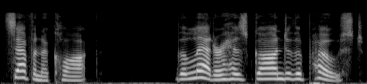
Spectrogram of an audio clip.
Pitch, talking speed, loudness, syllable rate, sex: 240 Hz, 130 wpm, -18 LUFS, 4.3 syllables/s, female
